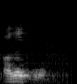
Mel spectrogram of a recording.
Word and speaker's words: adecuo: Algunos serían como adecuar, que viene de ad aequo, para etimología, entonces es adecuo. Pero otros se pronuncian como averiguar, averiguo, no, es como adecuar, no, como actuar, actúo, en lugar de adecuo, ¿vale?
